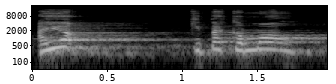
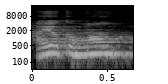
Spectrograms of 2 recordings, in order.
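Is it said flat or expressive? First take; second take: expressive; flat. First: It is said with lively, expressive intonation. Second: It is said flatly, with no expression.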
